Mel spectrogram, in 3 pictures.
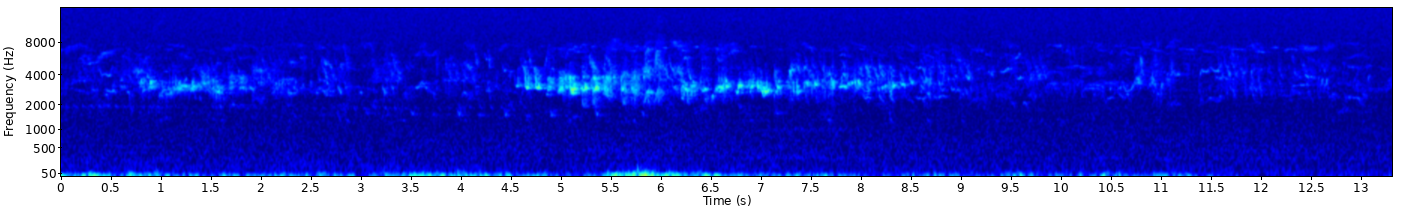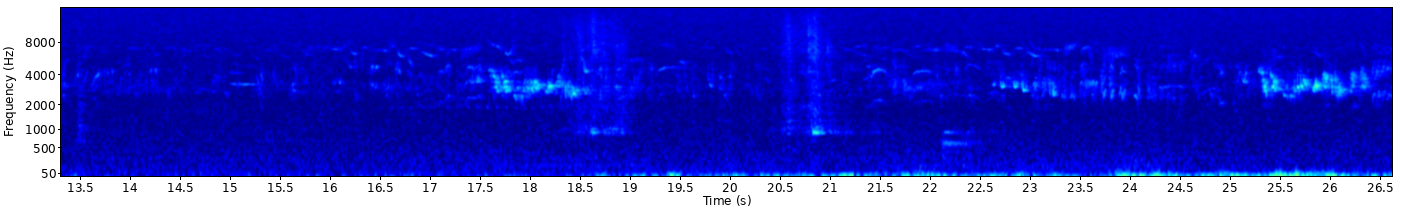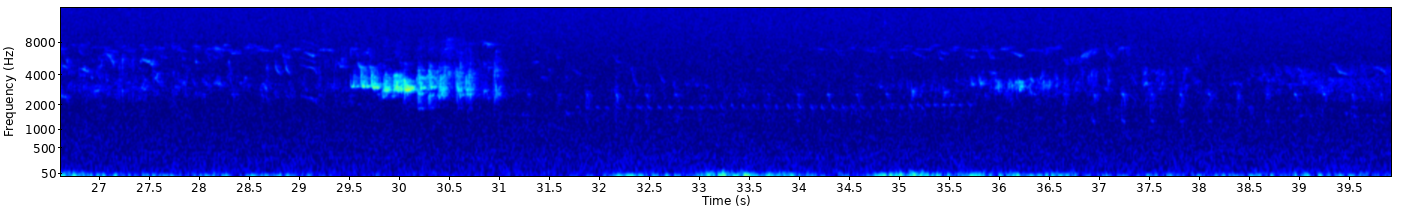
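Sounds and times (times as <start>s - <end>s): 
birds at a cabin porch: 0.0s - 39.9s.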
